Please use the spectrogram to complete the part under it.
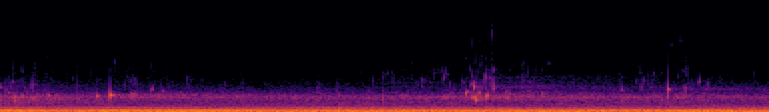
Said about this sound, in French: d'être là, au cœur de la nature, d'être là à suivre le rythme et le flux de ce cours d'eau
